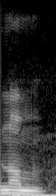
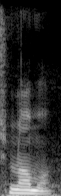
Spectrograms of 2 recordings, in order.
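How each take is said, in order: First: "নম" ending on a closed m, as nom; clipped final consonant in "নম", nom; half-pronounced final m. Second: "নম" as two syllables, no-mo; wrong full-vowel ending. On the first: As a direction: stop "নম" on the m with no vowel after. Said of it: "অর্থাৎ অর্ধেক উচ্চারণ হবে". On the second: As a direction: add an o after the m of "নম". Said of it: "not নম". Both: Shown as a demonstration.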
